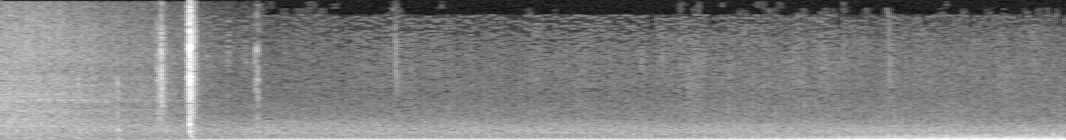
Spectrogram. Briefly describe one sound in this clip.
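A car engine hums low and steady, then revs higher.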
